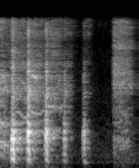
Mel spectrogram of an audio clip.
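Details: A sick adult with a cough during illness: a run of five short, sharp coughs followed by a softer breathy exhale.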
